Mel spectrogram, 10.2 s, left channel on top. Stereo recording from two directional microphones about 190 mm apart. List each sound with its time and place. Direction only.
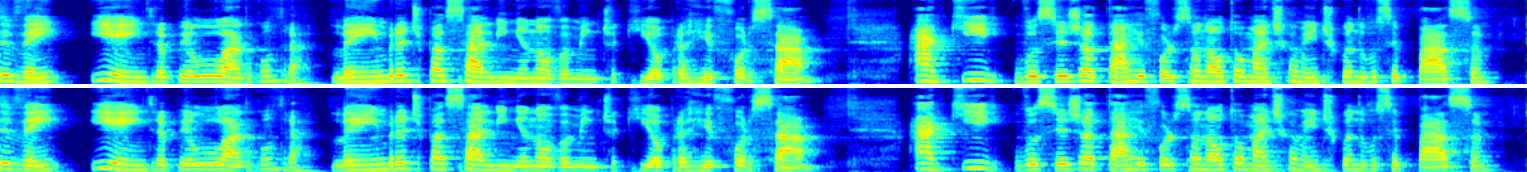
0.0 s a woman's voice: 25° left (ahead or behind)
